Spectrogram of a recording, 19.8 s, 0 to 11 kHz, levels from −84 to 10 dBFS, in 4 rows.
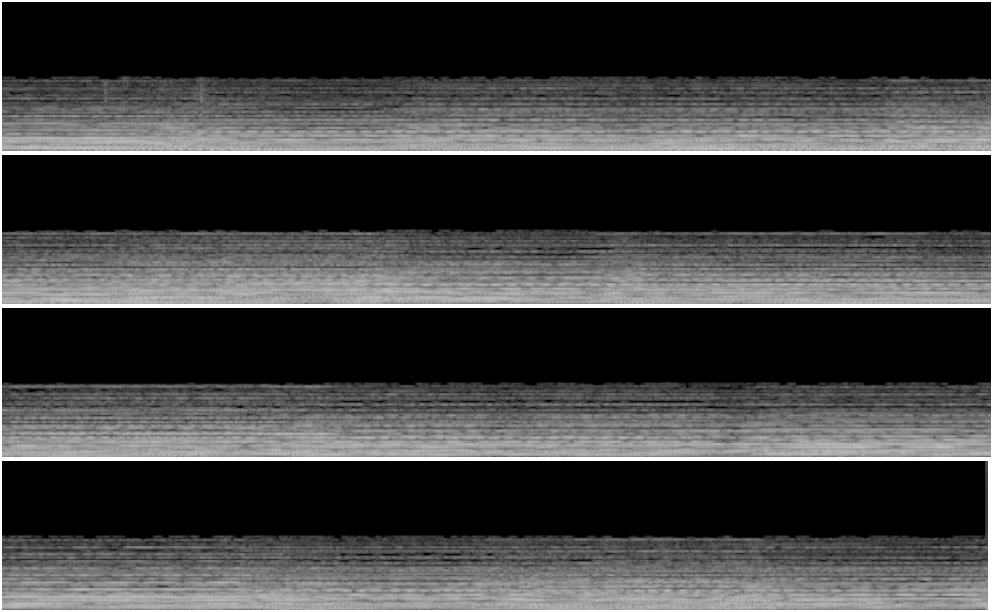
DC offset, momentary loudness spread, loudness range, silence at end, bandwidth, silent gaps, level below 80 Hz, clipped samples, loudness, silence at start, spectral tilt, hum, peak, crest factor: under 0.1%; 3 LU; 2 LU; 0 s; 5.8 kHz; none; -54 dBFS; under 0.1%; -15 LUFS; 0 s; -11.5 dB/octave; none; -2 dBFS; 14 dB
